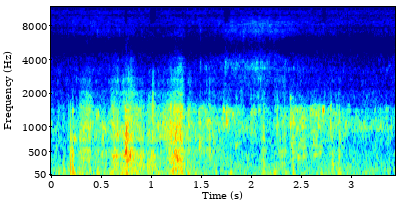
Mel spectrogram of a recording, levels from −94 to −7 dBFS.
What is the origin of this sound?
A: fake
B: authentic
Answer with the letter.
B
